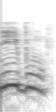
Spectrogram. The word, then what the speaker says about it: hibou: Nous avons un hibou, ou bien l'hibou. Regardez, H aussi est muette.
